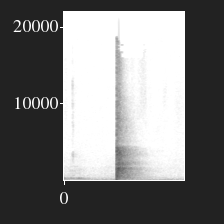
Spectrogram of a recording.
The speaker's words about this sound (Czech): Mám na tebe prozbu, jestli by si neřekl něco hezkého, a, až tlesknu, jo, ať to oddělíme, protože, aby se věděl.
